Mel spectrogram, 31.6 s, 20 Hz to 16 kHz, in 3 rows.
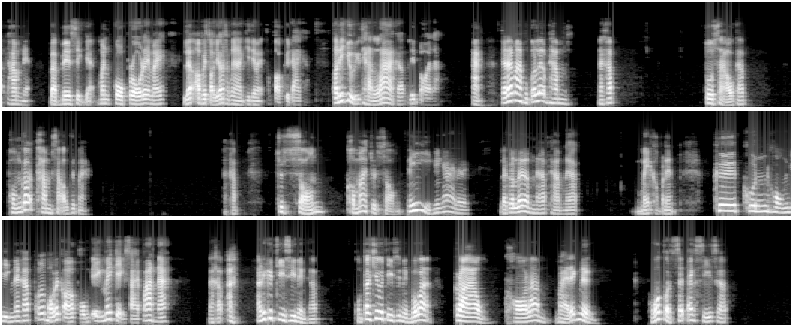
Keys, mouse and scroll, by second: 6.7-7.0 scroll down 1, 7.0 space, 7.1 middle click, 7.3-7.6 scroll down 1, 7.6-8.2 scroll up 2, 8.3-8.6 scroll down 1, 8.8 scroll up 1, 9.3-9.9 scroll up 4, 10.8 r, 11.6 click, 12.1-12.4 scroll down 3, 14.4-15.4 typing, 16.3 Return, 17.3 space, 17.5 middle click, 17.9 click, 18.1 click, 18.2 click, 18.4 click, 18.6 right click, 19.6 click, 24.7 g, 25.6 c, 30.5 click.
